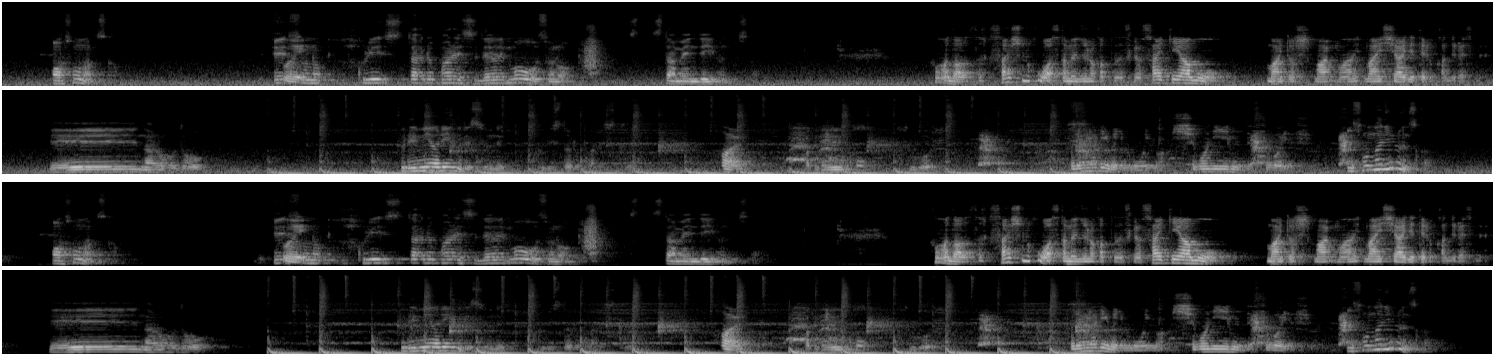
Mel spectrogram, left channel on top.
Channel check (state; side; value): noise; left; rumble, 14 dB below the sound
